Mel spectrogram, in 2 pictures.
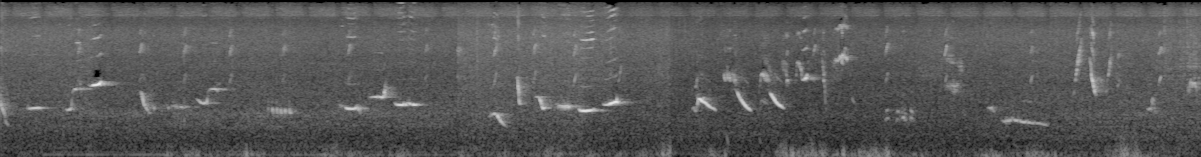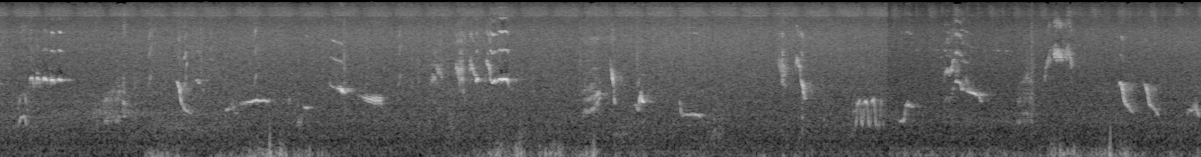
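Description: Pied butcherbird singing: a loose series of short clear whistled notes that slide up and down in pitch, coming in runs with short pauses between.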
